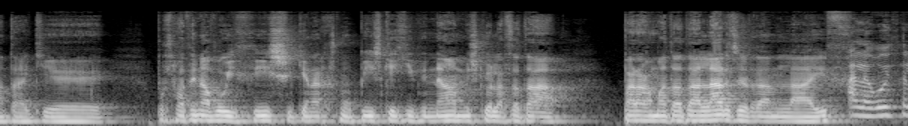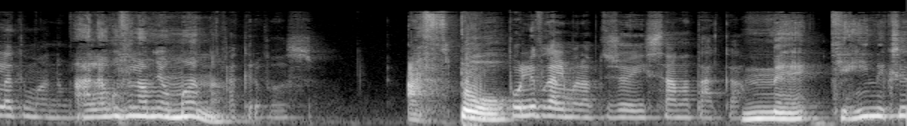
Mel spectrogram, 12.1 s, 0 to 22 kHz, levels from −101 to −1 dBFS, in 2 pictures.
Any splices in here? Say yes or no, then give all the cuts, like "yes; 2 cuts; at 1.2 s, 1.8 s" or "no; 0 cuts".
no; 0 cuts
